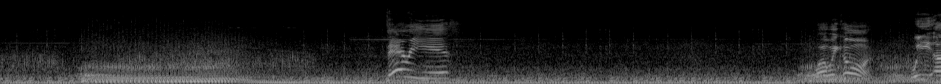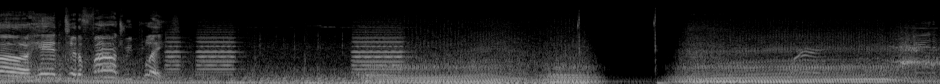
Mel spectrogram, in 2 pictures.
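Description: A motorcycle engine rumbles and revs up and down.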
